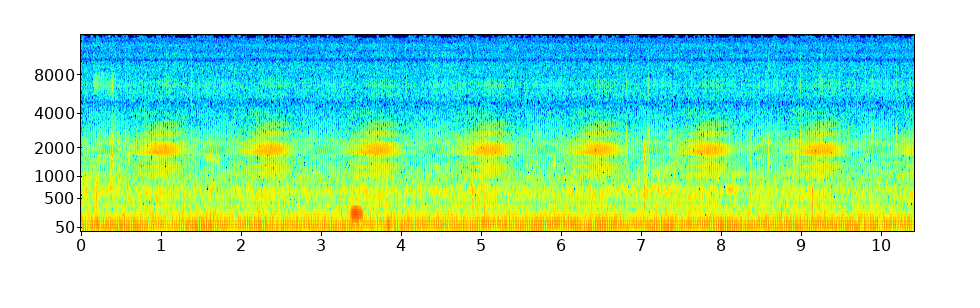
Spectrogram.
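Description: Steady background drone: a constant low hum with a constant high whine over it, unchanged throughout. A short low tone stands out once, about three and a half seconds in.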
